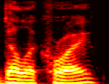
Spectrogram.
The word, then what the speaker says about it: Delacroix: Jones and Dickie Delacroix the villagers pronounced his name Delacroix meaning of the cross of course eventually made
